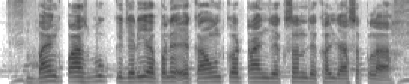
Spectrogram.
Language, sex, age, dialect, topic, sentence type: Bhojpuri, male, 36-40, Western, banking, statement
